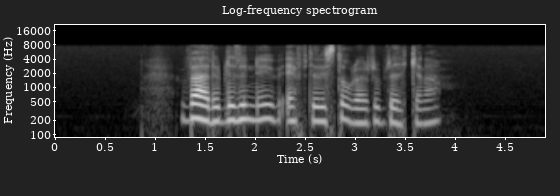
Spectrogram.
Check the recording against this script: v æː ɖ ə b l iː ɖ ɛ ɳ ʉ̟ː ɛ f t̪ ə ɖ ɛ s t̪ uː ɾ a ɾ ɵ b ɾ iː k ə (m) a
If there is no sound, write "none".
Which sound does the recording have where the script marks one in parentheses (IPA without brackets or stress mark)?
ɳ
